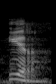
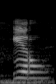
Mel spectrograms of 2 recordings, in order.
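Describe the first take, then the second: First: The word ends on a bare r sound. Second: The r is followed by an added vowel. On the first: The speaker calls it right. "tapi ir" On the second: The speaker calls it wrong. "bacanya bukan iru"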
